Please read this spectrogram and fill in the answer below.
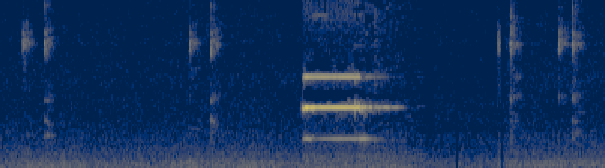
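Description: A single short electronic beep about halfway through, a clear tone lasting about half a second, among faint scattered clicks.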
